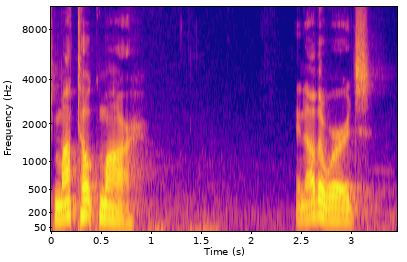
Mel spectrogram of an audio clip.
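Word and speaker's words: מתוק מר: in hebrew so i looked it up it's matokmar in other words it's sweet bitter and i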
